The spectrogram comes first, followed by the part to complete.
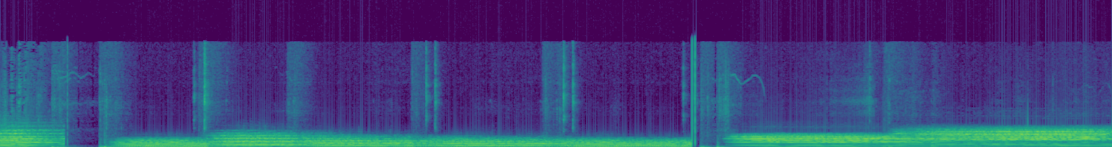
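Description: Omnisphere synth patches built from lo-fi samples of old orchestral recordings, played as sustained chords. A brass chord stops briefly about a second in, then a lo-fi brass pad holds until about nine seconds in. It cuts off there, and a soft sustained string texture takes over and brightens a few seconds later.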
